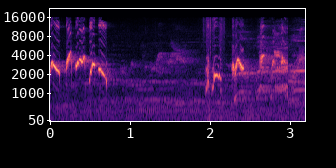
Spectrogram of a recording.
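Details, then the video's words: Competition-style red-whiskered bulbul song meant to provoke other bulbuls. One quick run of four or five sweet, arched whistled notes opens it, followed after a pause by scattered chirps and a softer warble. "Kích Chào Mào Hót Ché |Kích chào mào hót đấu"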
